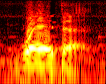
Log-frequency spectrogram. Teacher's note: It is not weather, it is weather, okay? Dental fricative, okay? Voice sound.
